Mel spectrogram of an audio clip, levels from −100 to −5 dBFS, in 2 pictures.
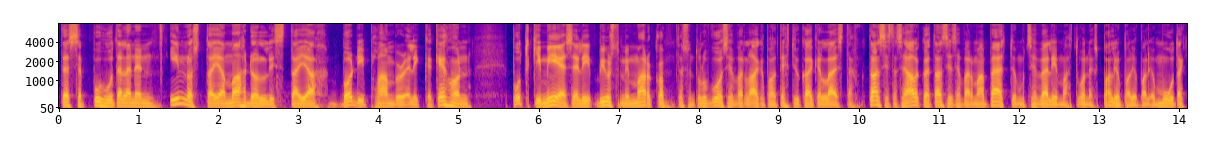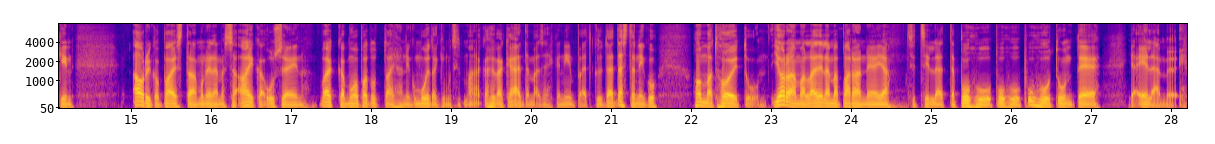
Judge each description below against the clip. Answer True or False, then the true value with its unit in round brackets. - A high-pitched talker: False (95 Hz)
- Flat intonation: False (3.7 semitones)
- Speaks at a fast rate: True (170 wpm)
